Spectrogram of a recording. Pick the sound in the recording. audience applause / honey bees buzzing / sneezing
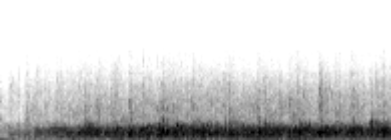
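audience applause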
